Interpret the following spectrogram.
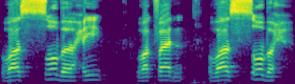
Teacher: صاد کو پر پڑھیں گے اور با حروف قلقلہ میں سے قلقلہ کریں گے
